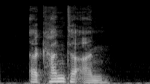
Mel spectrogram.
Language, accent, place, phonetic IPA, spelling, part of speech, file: German, Germany, Berlin, [ɛɐ̯ˌkantə ˈan], erkannte an, verb, De-erkannte an.ogg
- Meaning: first/third-person singular preterite of anerkennen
